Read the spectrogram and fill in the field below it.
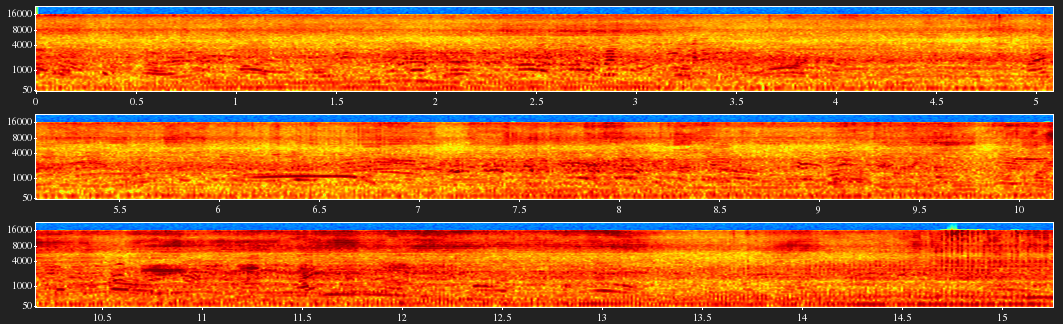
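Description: A large outdoor crowd chatters and calls out.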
